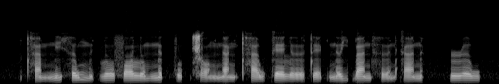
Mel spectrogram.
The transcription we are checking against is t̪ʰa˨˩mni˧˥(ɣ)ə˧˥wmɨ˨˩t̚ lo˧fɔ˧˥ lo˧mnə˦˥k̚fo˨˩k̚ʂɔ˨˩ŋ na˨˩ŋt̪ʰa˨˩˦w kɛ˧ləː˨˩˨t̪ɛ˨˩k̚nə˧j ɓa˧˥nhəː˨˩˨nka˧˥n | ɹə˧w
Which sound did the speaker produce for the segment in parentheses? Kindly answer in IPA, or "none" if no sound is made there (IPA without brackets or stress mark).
h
